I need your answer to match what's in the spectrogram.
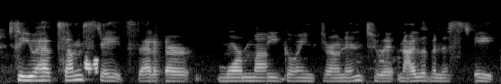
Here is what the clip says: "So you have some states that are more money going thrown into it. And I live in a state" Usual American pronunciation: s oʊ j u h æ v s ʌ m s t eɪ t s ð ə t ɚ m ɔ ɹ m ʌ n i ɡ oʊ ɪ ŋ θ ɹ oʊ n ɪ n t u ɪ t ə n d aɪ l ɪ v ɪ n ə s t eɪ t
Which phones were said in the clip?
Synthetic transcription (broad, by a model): s oʊ j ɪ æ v s ʌ m s t eɪ t s ð ə t ɚ m ɔ ɹ m ʌ n i ɡ oʊ ɪ ŋ θ ɹ oʊ n ɪ n t u ɪ t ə n aɪ l ɪ v ɪ n ə s t eɪ t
